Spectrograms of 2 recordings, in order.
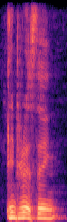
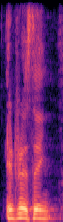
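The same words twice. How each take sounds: The two takes are said the same way.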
